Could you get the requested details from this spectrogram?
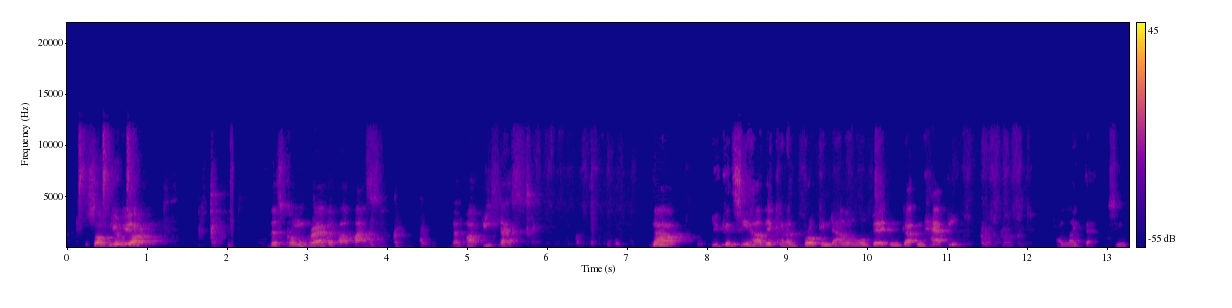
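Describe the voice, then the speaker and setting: A fairly high, steady male voice, unhurried and full of long pauses, leads a relaxed cooking class. He's encouraging and chatty, checking in often with "right?" and "okay?" as he shows each step; echo and background noise are audible.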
